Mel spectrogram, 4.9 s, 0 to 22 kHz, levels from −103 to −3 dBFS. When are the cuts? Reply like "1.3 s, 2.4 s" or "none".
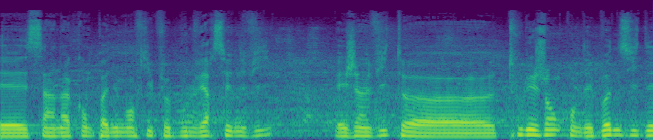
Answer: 1.0 s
